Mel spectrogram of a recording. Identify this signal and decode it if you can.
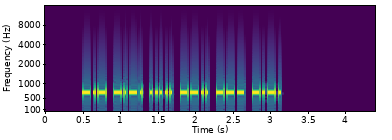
Morse code, heard as a keyed tone, about 43 wpm, 700 Hz. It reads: KC5ZOC
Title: Speed Racing - USA Call Signs 35wpm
